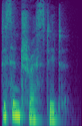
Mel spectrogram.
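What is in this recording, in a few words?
"disinterested", English, British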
